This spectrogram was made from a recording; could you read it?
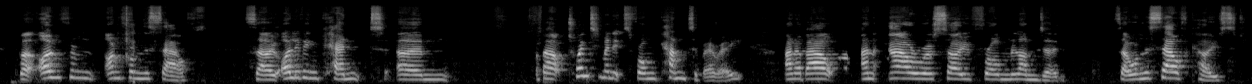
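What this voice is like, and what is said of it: Southern English accent with twang. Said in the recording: “I've got a southern accent ... this is a southern accent, and not a northern accent ... It's got a real twang”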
